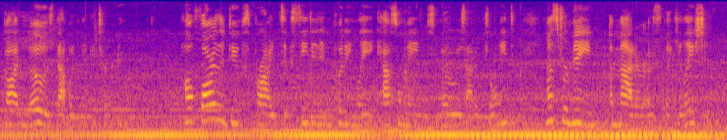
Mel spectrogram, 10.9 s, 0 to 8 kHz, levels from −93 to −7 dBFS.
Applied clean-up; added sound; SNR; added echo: none; Truck; -4 dB; none.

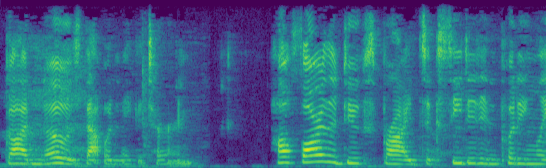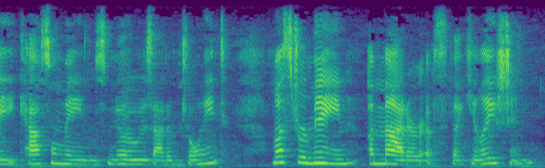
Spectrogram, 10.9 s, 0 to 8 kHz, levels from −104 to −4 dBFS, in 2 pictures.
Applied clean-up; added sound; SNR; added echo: none; none; none; none.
